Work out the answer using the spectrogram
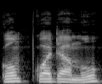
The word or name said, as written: gomqwatamu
